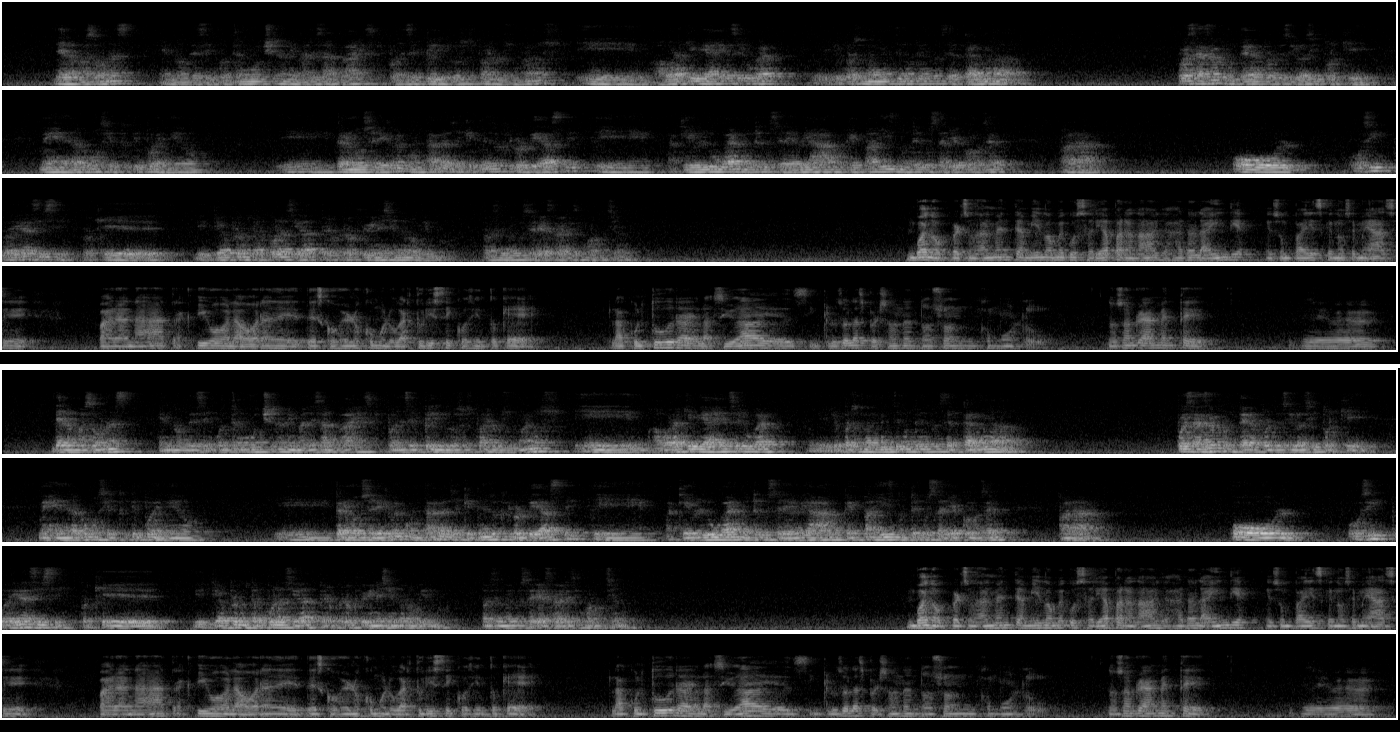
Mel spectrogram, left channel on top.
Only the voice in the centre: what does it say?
Bueno, personalmente a mí no me gustaría para nada viajar a la India. Es un país que no se me hace para nada atractivo a la hora de, de escogerlo como lugar turístico. Siento que la cultura, las ciudades, incluso las personas no son como lo, no son realmente eh,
